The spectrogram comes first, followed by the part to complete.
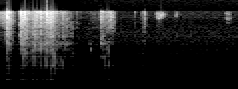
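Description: Hockey trading cards being handled and slid against one another: a crisp rustling, clicking flurry through the first second, one short burst just after, then a few faint ticks.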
